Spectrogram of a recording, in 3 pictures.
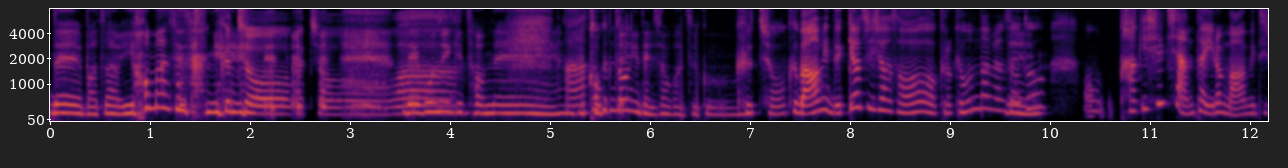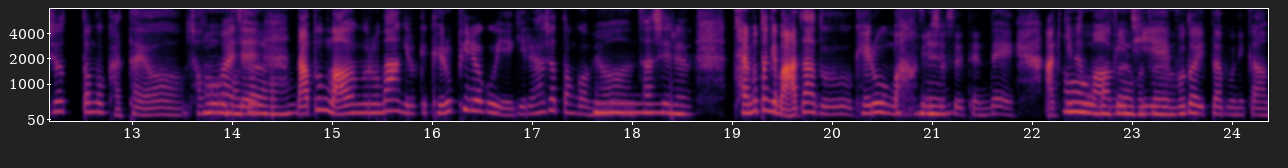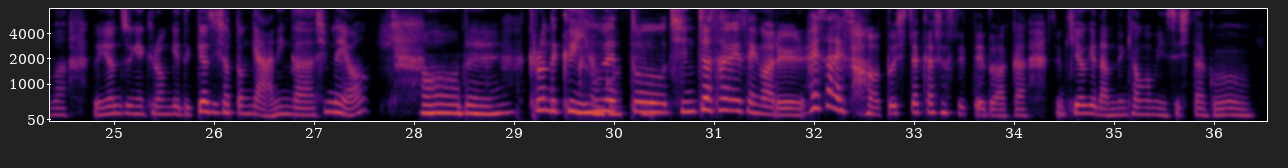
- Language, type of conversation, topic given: Korean, podcast, 처음 사회생활을 시작했을 때 가장 기억에 남는 경험은 무엇인가요?
- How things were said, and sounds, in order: laughing while speaking: "세상에"; laugh; teeth sucking; other background noise; laughing while speaking: "마음이셨을"; laughing while speaking: "회사에서"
